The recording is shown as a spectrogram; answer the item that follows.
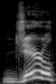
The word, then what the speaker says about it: Geralt: true I'm like well geralt isn't in the game so I guess it's not true he found a loophole it is geralt it is the correct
